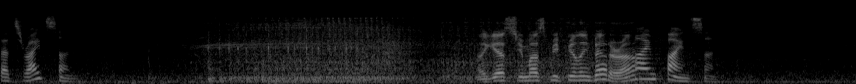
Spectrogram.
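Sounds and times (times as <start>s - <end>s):
speech: 0.0s - 0.9s, 4.8s - 7.3s
sewing machine running: 1.5s - 7.7s.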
